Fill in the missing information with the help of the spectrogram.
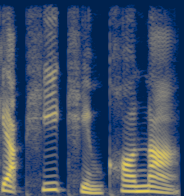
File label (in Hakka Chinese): "遽去尋看啊", 客語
